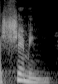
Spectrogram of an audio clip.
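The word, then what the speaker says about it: שמן: La palabra óleo es la palabra shemen, se pronuncia shemen, que es grasa líquida, es de olivo, o sea, es aceite perfumado, básicamente.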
